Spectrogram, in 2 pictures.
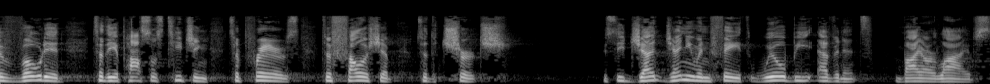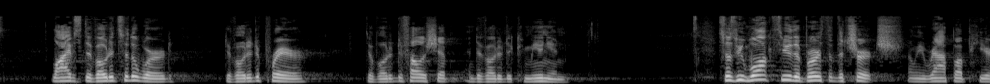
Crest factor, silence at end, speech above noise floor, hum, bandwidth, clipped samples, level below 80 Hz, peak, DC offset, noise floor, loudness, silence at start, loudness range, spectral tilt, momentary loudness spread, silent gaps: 20 dB; 0 s; 46 dB; none; 10.5 kHz; under 0.1%; -76 dBFS; -2 dBFS; under 0.1%; -69 dBFS; -22 LUFS; 0 s; 5 LU; -5 dB/octave; 12 LU; none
